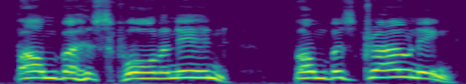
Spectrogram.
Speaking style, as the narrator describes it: he cried

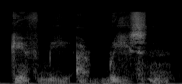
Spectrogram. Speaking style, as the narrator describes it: he whispered

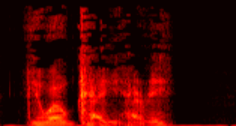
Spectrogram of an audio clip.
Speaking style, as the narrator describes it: Hagrid muttered

